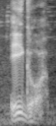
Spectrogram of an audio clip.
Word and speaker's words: Igor: I'm Igor. Igor. Not I gor. No, it's pronounced I gor.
